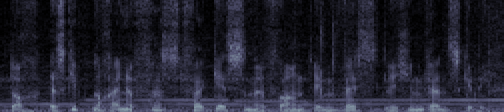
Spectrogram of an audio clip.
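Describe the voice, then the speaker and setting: Deep-voiced male documentary narrator over music. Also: big pitch swings, normal speed.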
